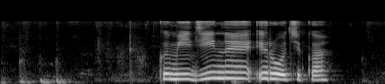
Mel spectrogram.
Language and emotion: Russian, neutral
